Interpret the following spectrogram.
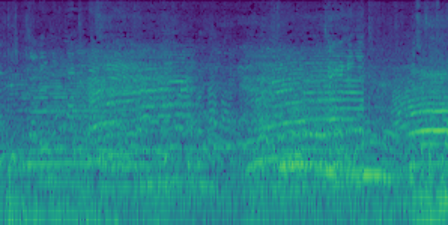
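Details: An aggressive cow gives repeated moaning moos with rich harmonics, some sliding upward then falling, run together over several seconds, over low background chatter.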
